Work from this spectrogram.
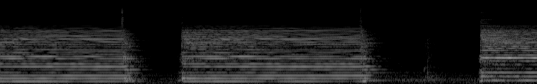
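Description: Heavily distorted electric guitar plays the low open D string tuning note over and over, each sustained for a second or more and separated by short gaps.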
